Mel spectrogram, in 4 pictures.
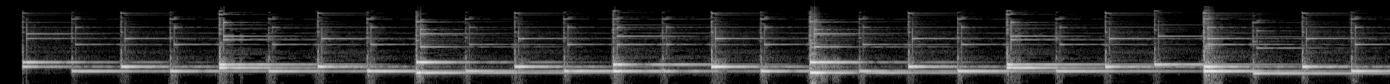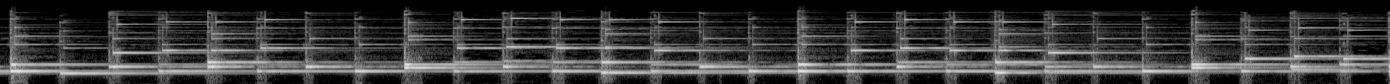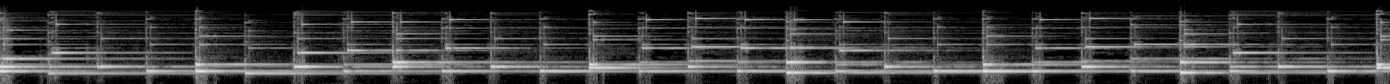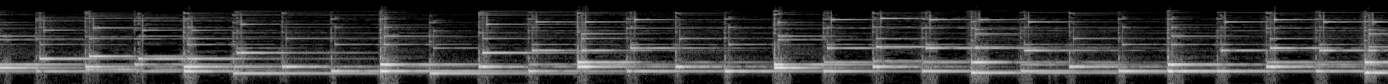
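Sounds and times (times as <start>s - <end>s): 
music box melody: 0.2s - 55.5s.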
